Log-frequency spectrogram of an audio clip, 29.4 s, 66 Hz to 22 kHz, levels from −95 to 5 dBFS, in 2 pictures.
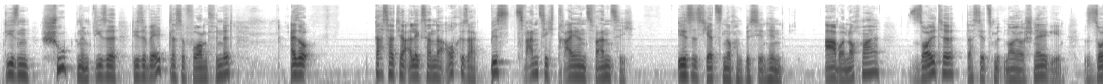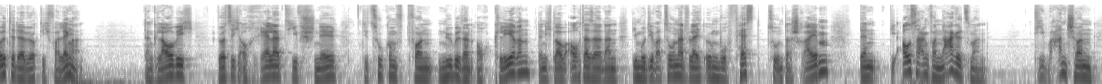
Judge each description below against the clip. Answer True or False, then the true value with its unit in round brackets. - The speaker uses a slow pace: False (150 wpm)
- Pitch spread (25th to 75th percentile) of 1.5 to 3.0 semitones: False (4.7 semitones)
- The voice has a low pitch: True (110 Hz)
